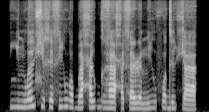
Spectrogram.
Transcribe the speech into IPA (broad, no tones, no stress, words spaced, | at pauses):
ʎinwɐy̯ ɕɛxɛsi wɔbaħɘu̯ ɡʱa ħɘsa ɭɐniu̯ fɔdɘy̯ça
